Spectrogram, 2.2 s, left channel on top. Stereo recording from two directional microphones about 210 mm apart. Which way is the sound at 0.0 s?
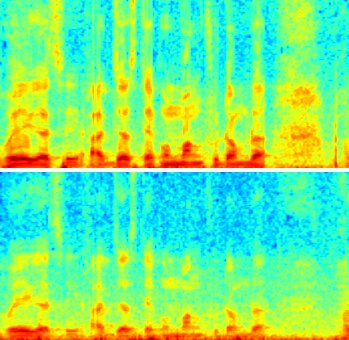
40° left (ahead or behind).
